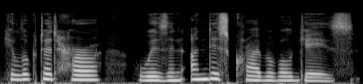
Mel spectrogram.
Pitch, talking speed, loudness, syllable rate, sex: 200 Hz, 130 wpm, -16 LUFS, 4.3 syllables/s, female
